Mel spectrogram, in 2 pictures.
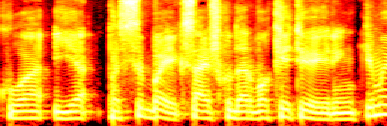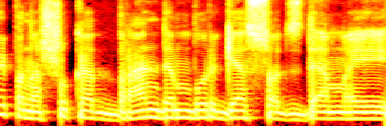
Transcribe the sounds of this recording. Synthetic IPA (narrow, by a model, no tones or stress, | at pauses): kuɔjiɛpɐsʲɪbɐɪksɐɪʃkʊd̪ɐrʋoːkʲiɛt̪ʲɪjoːjɾʲɪŋʲkʲɪmɐɪpɐnɐʃʊkɐt̪̚bɾɐnʲd̪ʲɛmbʊɾʲɡʲɛsoːd̪zʲd̪ʲɛmɐɪ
